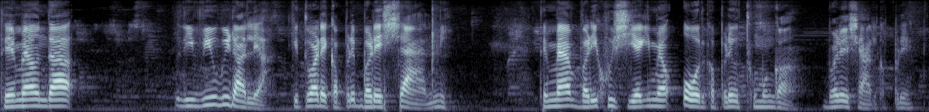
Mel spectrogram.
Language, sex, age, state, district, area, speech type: Dogri, female, 18-30, Jammu and Kashmir, Jammu, rural, spontaneous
